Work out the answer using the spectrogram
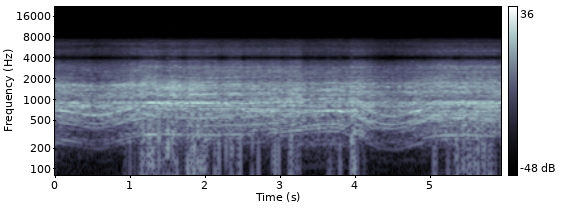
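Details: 1999 Volvo S80 2.9L engine makes a droning, wavering roar with an uneven rattle underneath between about 1500 and 2000 rpm, gone above 2000 rpm; source unclear.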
